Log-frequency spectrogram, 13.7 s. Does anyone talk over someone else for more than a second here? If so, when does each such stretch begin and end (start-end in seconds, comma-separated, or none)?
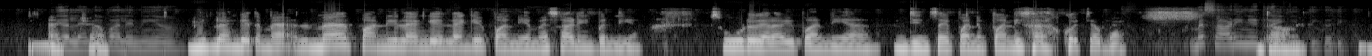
none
